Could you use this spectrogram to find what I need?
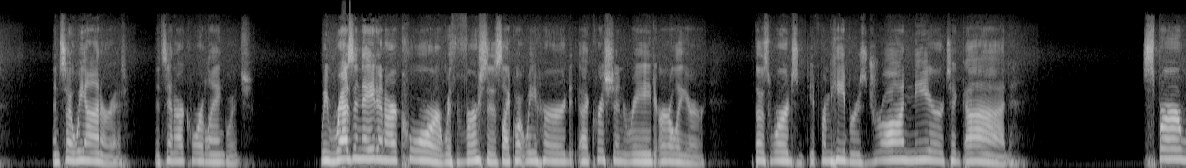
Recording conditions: outdoors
